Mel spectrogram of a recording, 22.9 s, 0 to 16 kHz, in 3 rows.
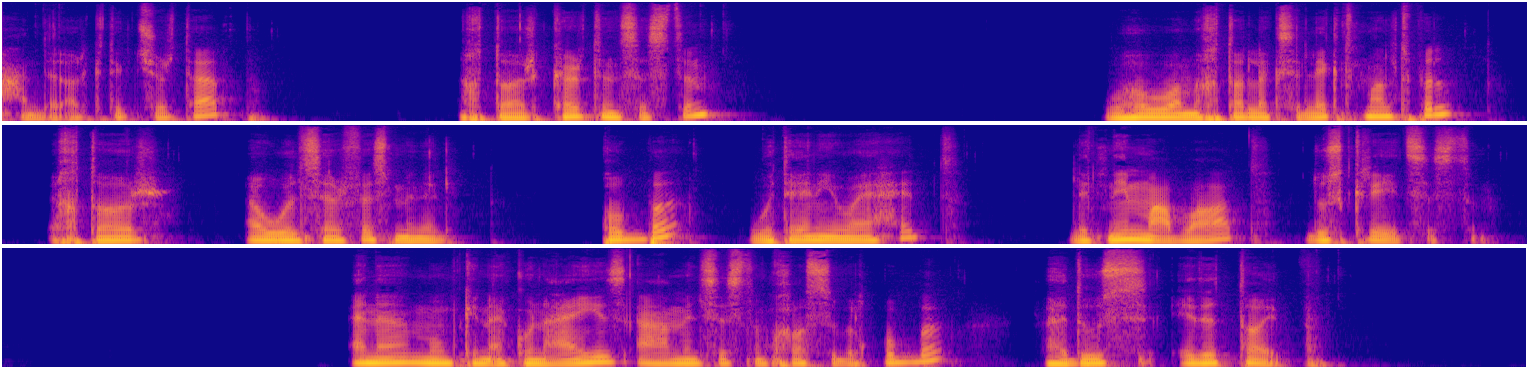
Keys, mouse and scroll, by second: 0.2 click, 3.5 click, 8.7 click, 11.4 click, 14.3 click, 21.8 click.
